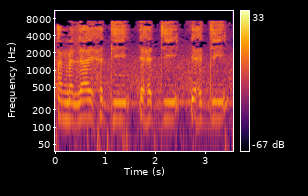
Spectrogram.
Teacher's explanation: فالاختلاس هو الإسراع بفتحة الهاء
